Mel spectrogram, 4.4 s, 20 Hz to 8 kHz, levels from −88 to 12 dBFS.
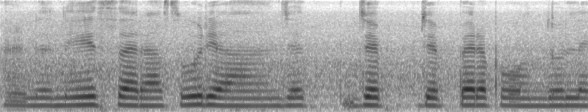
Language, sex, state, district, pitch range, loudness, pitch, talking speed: Tulu, female, Karnataka, Dakshina Kannada, 200-215 Hz, -17 LUFS, 205 Hz, 80 wpm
